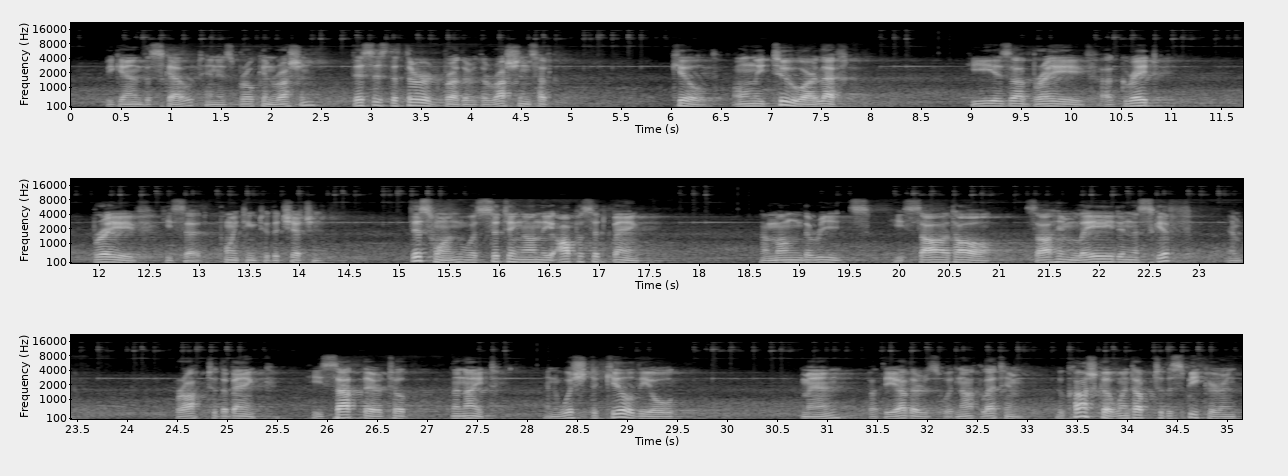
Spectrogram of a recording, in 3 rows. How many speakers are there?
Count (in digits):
1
